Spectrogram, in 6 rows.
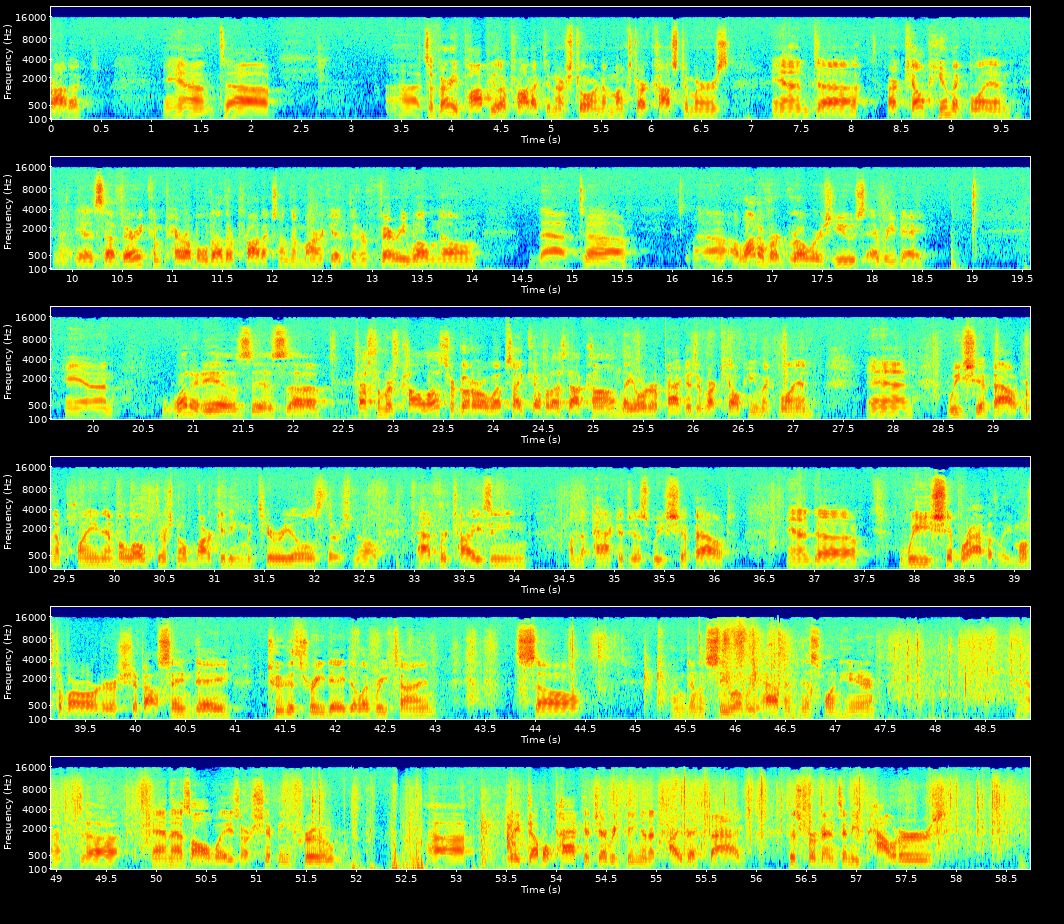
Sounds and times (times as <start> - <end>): Speech: 0.0 - 0.5, 1.1 - 2.3, 3.4 - 18.6, 19.7 - 43.1, 43.8 - 44.6, 45.2 - 47.5, 48.8 - 51.9, 52.7 - 58.0.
